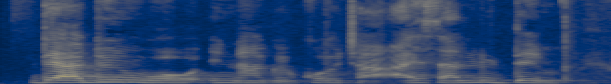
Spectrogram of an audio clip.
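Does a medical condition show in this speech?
Yes: cerebral palsy; from birth.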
